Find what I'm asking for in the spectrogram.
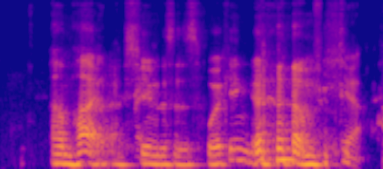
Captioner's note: laughs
